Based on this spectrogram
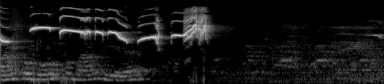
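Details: Male Oriental magpie-robin singing loudly to rouse a young wild-caught bird into answering: a fast run of clear, sliding whistles and bright warbled notes lasting two seconds, followed by quiet; faint low murmuring underneath.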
